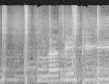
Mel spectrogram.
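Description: A live acoustic band playing: two strummed acoustic guitars with drums keeping a beat, and a voice singing a wavering line about a second in.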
